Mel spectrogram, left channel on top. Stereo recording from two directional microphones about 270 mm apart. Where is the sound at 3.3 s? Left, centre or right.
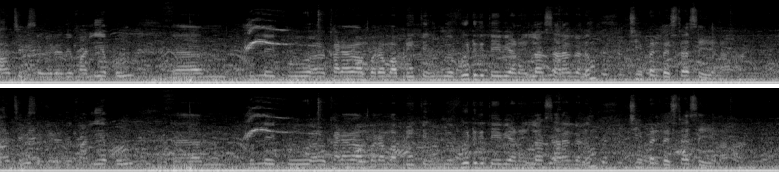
Left.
